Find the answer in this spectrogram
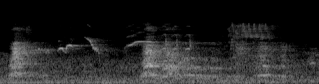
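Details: Common blackbird singing: fluty, warbled phrases with upward-slurred whistles, followed by a higher, thin twittering flourish near the end. A faint low hum sits underneath.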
